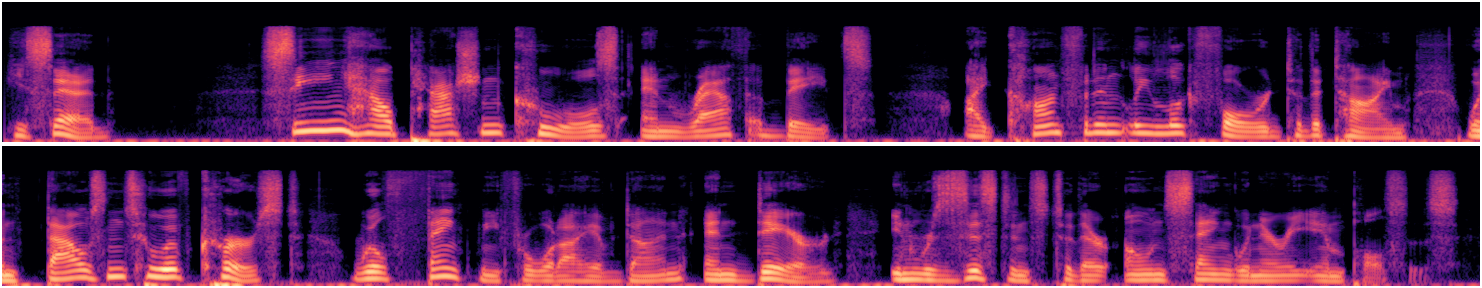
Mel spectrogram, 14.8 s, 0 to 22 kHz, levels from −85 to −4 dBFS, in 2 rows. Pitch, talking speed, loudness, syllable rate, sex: 130 Hz, 155 wpm, -21 LUFS, 4.5 syllables/s, male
